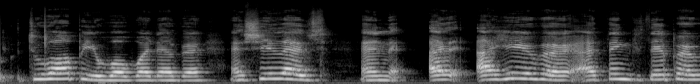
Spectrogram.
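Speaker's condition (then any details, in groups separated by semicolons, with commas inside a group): Anoxic brain injury; injury affects voice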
